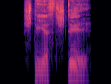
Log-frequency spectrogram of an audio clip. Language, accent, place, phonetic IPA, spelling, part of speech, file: German, Germany, Berlin, [ˌʃteːəst ˈʃtɪl], stehest still, verb, De-stehest still.ogg
- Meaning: second-person singular subjunctive I of stillstehen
